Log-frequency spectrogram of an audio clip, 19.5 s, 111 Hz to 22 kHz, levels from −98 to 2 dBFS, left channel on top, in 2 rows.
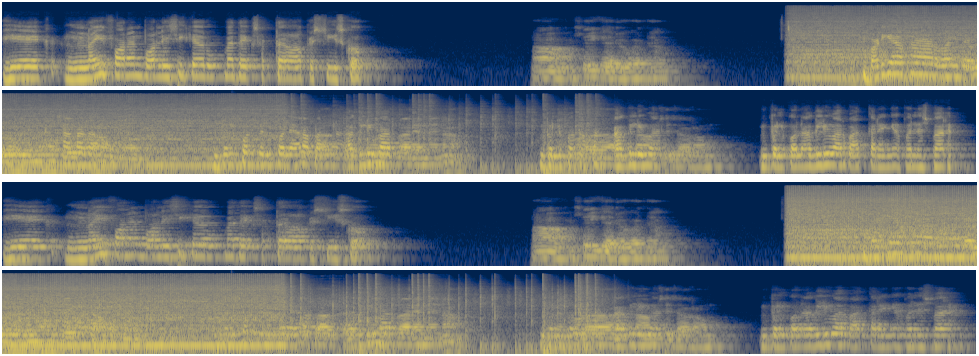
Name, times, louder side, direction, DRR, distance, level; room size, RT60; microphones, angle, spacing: voice 1, 0.0-3.6 8.6-10.0 10.4-10.8 11.9-13.7 15.1-16.3 17.3-19.2, left 5 dB, 50° left, 9 dB, 0.3 m, -21 dB
voice 2, 5.3-6.6 9.6-11.2 12.8-14.4 15.2-16.9, equal, 20° right, 0 dB, 0.8 m, -24 dB
sound 1, 7.8-15.9, right 5 dB, 55° right, 0.5 m, -22 dB
5.1 x 2.3 x 3.9 m, 0.64 s
head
